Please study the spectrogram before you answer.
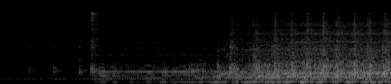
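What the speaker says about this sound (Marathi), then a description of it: "मी आता तुम्हाला A आणि G दोन्ही शिलाई एकदमच दाखवते करून." An Usha automatic electric sewing machine stitches A and G decorative patterns; after a few quiet handling knocks it starts up and runs in a steady, close, rapidly pulsing whir that gradually grows louder.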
